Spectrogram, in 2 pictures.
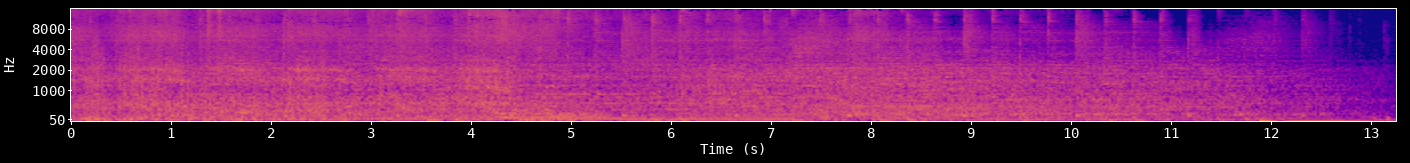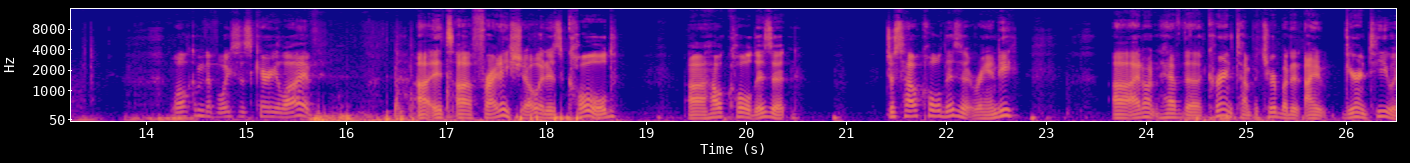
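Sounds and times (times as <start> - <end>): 
express commuter train roaring through a station: 0.0 - 13.2
speech: 14.4 - 15.8, 16.7 - 18.8, 19.4 - 20.6, 21.4 - 22.8, 23.7 - 26.4.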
